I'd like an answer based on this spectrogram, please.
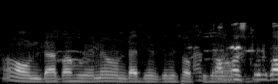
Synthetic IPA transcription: ɔɳɖapaɦuenɛɔɳɖad̪int̪umisɔb̚kit͡ʃʰuaaskulkɔ

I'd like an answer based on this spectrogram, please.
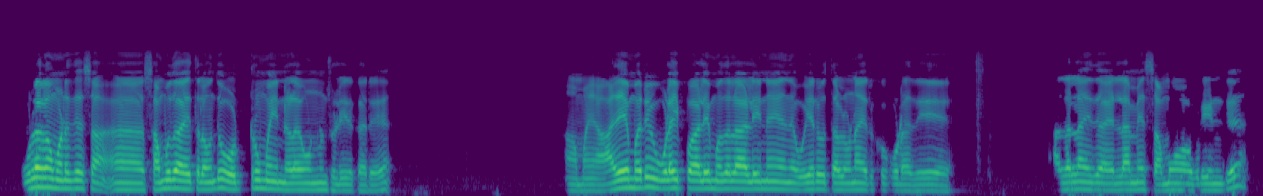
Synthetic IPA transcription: ʊɭɐɣɐmɐnɐðɯsɐsɐmɯðaːjɐt̪ːɯlʋɐnd̪ɯɔʈɾɯmɐɪnɪɭɐʋɐnːɯnsɔlːɪɾɯkːaːɾɯ | aːmaːɐðeːmaːd̪ɾiʊɭɐɪpːaːɭimʊðɐlaːɭinɯɛnd̪ɐʊjɐɾʋɯt̪ːɐɭɐʋɯnaːɪɾɯkːɐkːuːɽaːðɯ | ɐðɛlːãːɪðɯɛlːaːmeːsɐmɐ̃ɐpːɐɽɪnʈɯ

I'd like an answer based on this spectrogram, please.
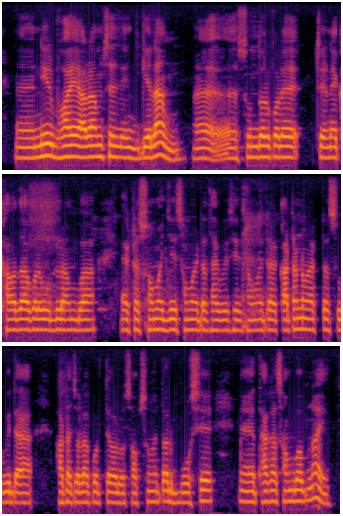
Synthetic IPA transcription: niɾbʱɔeeaɾamʃeɡelam | ʃund̪oɾkoɾe | ʈɾenekʰaoad̪ɛoakoɾeuʈʰlamba | ɛk̚ʈaʃɔmɔed͡ʑeʃɔmɔeʈat̪ʰak̚beʃejʃɔmɔjʈakaʈanoɛk̚ʈaʃubid̪ʱa | haʈat͡ɕɔlakoɾt̪epaɾboʃɔbʃɔmɔet̪aɾboʃe | t̪ʰakaʃɔmbʱobnɔj

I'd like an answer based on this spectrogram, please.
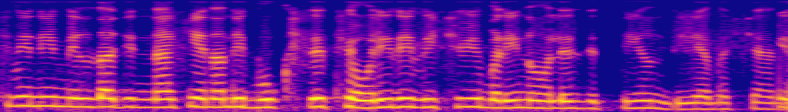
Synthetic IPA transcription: t͡ʃʋiːnəĩːmɪld̪aːd͡ʒɪnːãːkɪɪnãːd̪iːbʊksd̪eːt̪ʰɪoːɾiːd̪eːʋɪt͡ʃʋiːbəɽiːnoːlɪsd̪ɪt̪ːiːɦʊnd̪iːɛːbətːʃãːd̪

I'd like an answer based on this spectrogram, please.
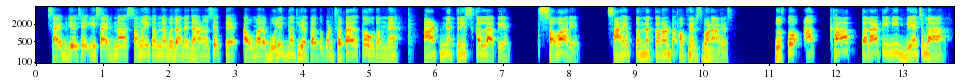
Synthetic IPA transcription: saibd͡ʒet͡ʃʰeisaibnasəməjt̪əmnebəd̪ʱaned͡ʒaɽ̃əʃet̪ːeaʋũmaɾebolid̪nət̪ʰiɦəkat̪ũpəɳt͡ʃʰət̪akəɦũt̪əmne | ãʈʰnet̪ɾiskəlːake | səʋaɾe | saɦeb̚t̪əmnekəɾəɳʈɔpʰeɾsbʱəɽ̃aʋḛt͡ʃʰe̥ | d̪ost̪oakʰːat̪əlaʈinibet͡ʃmã

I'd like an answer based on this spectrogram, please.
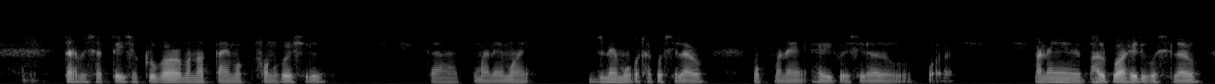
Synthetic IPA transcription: ta̰ɹpisɔtːejsɔkɹubaɔmanɔtːajmʊk̚pʰonkoɹisil | tak̚manɛmoj | zunɛmʊkɔtʰakojsilaɹʊmʊk̚manɛɦeɹiko̰ɹisilaɹṵ | manɛbʱalpʊwaɦejtʊkojsilaɹʊ

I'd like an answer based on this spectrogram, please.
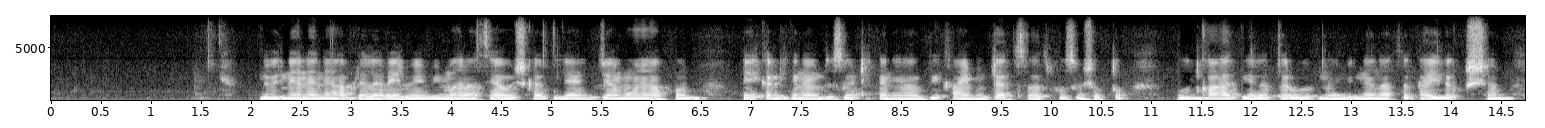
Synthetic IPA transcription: d̪ʋid̪njanjaneapljalaɾelʋebimaɾaseaʋiɕkaɾd̪ileaɦed͡ʑjamuɭeapəɳ | ekaʈʰikaɽ̃janed̪usɾjaʈʰi̥kaɽ̃iəɡd̪ikajmeʈat̪sət͡spusuɕ̬ək̚t̪o | bʱut̪kaɭat̪̚ɡelət̪əɾbʱuːt̪naʋid̪nanat͡səkaɦiːləkʂən

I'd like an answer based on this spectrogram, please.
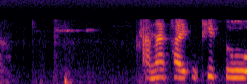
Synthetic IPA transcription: anapʰajʔut̪ʰisu

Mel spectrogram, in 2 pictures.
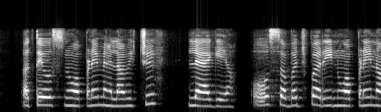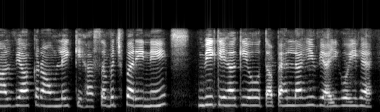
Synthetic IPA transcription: ət̪eːʊsnũːaːpɳeːmɛɦlãːʋɪt͡ʃ | lɛːɡɪaː | o̰ːsəbəd͡ʒpəɾiːnũːaːpɳeːnaːlʋɪjaːkəɾaːʊnləiːkɪɦaːsəbəd͡ʒpəɾiːneːʋiːkɪɦaːkɪoːt̪ãːpɛːlaːɦiːʋɪjaːiːɦoːiːɦɛː

